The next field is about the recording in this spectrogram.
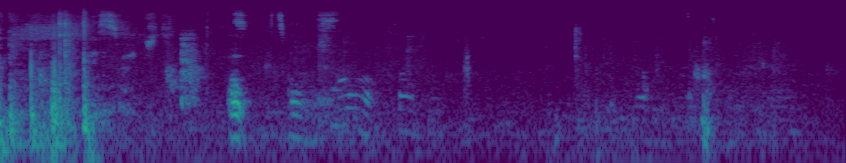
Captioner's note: board members chattering off-mic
